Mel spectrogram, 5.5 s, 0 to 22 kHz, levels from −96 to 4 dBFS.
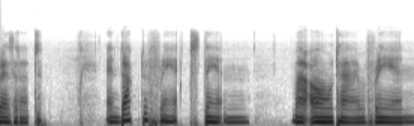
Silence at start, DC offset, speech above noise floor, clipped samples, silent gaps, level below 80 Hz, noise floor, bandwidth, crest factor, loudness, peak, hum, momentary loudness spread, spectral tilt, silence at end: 0 s; under 0.1%; 26 dB; under 0.1%; none; -32 dBFS; -41 dBFS; 6.6 kHz; 14 dB; -16 LUFS; -2 dBFS; none; 13 LU; -9 dB/octave; 0 s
